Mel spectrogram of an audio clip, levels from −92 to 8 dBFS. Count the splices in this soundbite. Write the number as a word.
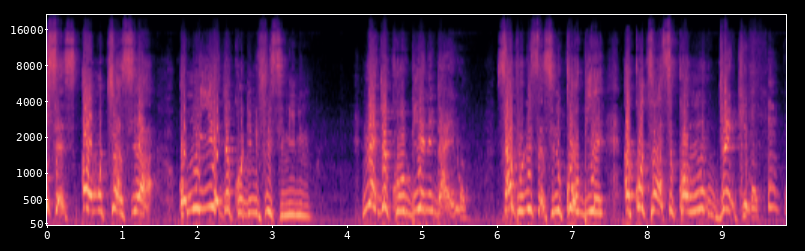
zero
